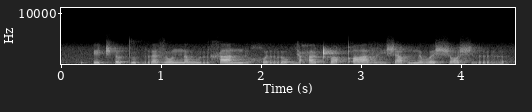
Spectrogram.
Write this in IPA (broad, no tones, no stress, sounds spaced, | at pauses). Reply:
ʔ ɪ t͡ʃʼ ə tʷ ɛ b r ɐ z o n ɐ β u r x a n ə̤ χʷ ɐ r o ɡ ɪ ħ ɐ ʈʰ o qʼ a v e̤ ʃ a b n ə β ə ʃ ɔ ʃ ə̤ r ə̤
